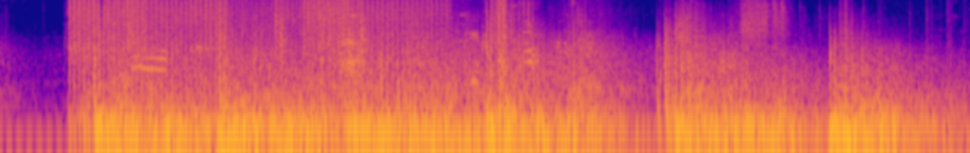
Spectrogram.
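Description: Automatic gunfire rattles in loud rapid bursts.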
